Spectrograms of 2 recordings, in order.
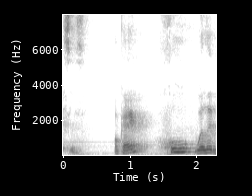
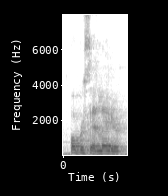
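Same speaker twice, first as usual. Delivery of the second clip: ordinary delivery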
